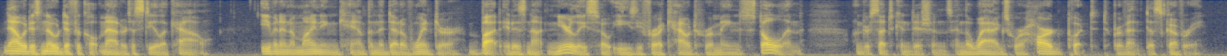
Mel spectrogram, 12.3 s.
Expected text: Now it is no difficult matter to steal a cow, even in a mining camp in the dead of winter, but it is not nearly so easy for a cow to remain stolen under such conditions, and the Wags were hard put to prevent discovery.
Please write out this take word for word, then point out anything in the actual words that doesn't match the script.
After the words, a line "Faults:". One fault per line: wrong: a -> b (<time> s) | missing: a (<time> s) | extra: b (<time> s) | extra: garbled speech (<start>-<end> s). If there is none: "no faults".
Now it is no difficult matter to steal a cow, even in a mining camp in the dead of winter, but it is not nearly so easy for a cow to remain stolen under such conditions, and the Wags were hard put to prevent discovery.
Faults:
no faults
